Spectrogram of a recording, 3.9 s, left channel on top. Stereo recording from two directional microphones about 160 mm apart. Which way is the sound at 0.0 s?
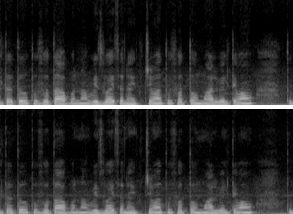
15° left (ahead or behind).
